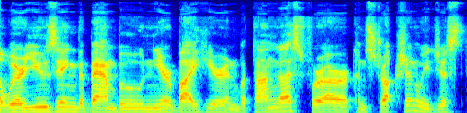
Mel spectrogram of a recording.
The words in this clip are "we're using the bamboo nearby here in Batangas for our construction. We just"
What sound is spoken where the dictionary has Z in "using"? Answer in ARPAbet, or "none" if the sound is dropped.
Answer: Z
